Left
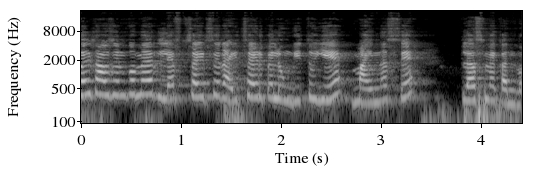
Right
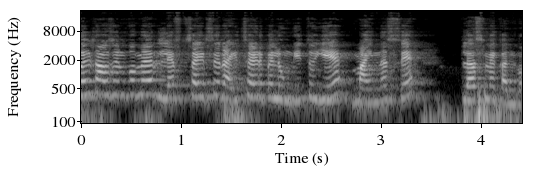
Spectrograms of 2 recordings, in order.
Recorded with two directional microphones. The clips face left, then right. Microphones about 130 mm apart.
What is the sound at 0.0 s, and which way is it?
A woman's voice, 30° left (ahead or behind).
